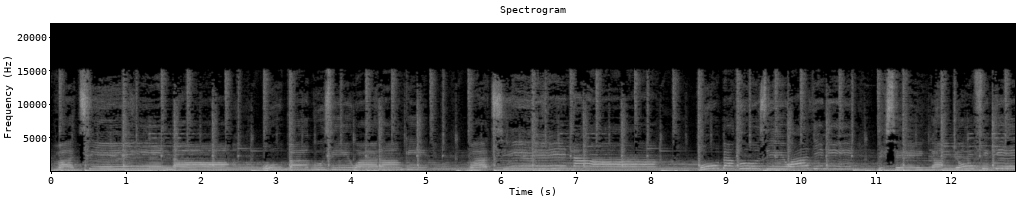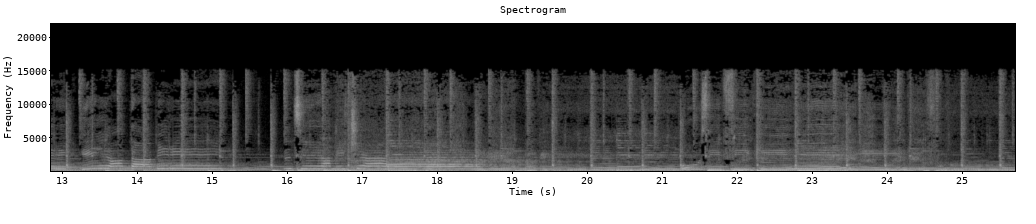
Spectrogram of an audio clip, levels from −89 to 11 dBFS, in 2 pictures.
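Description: At 8.91 s and again at 14.48 s there's a single sharp click, a thin vertical line in the spectrum. That's likely dropped samples: a tiny fraction of a millisecond goes missing, so the waveform jumps straight to a later value.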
